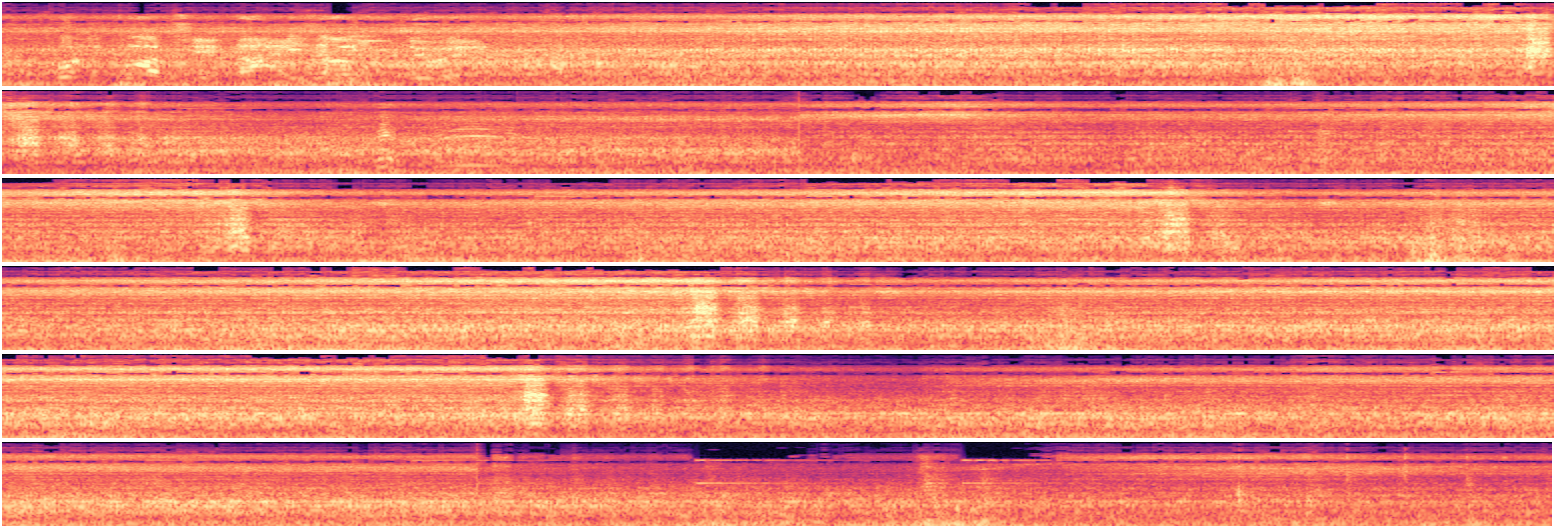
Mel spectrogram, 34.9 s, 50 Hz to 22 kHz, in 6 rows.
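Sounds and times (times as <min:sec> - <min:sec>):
car engine and road noise: 0:00.0 - 0:34.9.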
